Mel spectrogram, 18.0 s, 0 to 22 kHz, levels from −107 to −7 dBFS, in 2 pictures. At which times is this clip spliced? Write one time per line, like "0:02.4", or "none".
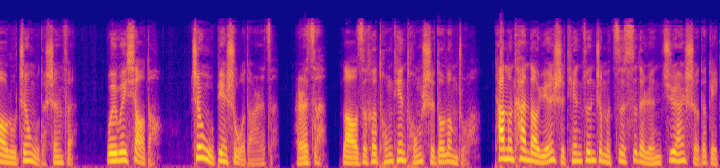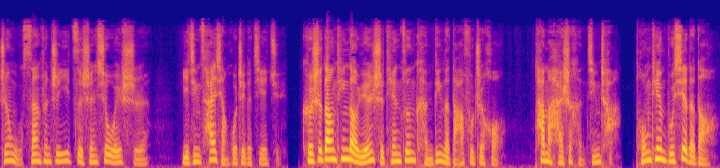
none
